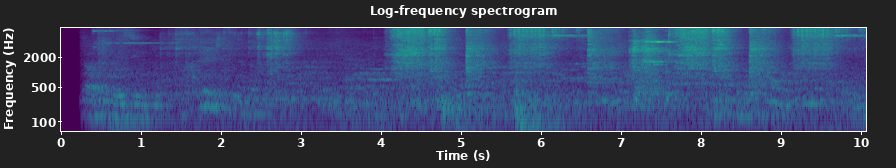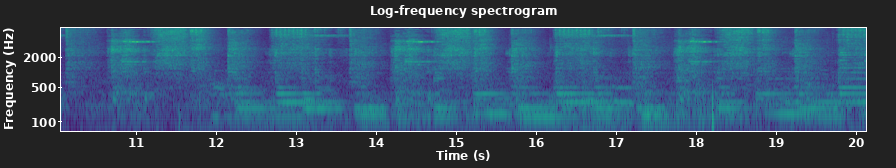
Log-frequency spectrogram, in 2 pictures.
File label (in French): SPOT PUB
